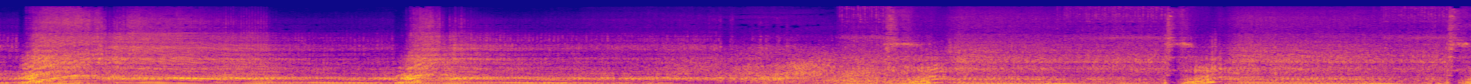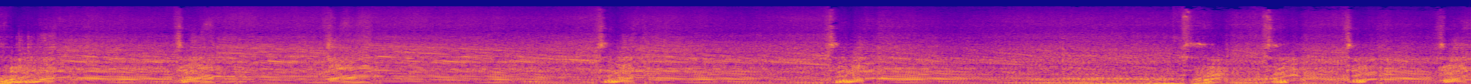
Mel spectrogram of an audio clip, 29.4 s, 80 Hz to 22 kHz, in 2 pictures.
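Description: Ford Mustang GT's 5.0 L Coyote V8, running through long-tube headers and a Corsa Extreme cat-back exhaust, idling and being revved: a couple of revs in the first few seconds, then short rev blips about every two seconds.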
